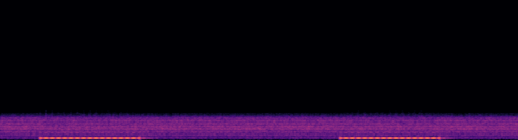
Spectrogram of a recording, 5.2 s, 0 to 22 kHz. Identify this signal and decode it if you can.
Telephone call progress tone (Japanese plan), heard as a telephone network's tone, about 380, 400, 420 Hz, 1 s on and 2 s off, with room echo. Ringback tone.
